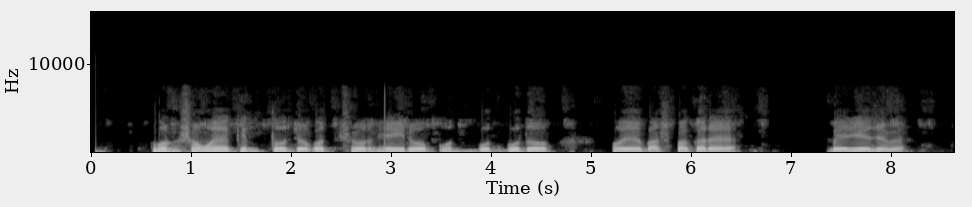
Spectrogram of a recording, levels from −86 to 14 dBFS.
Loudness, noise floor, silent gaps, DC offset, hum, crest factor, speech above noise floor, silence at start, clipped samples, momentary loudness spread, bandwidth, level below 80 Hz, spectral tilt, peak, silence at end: -18 LUFS; -50 dBFS; 7.13-7.23 s; under 0.1%; none; 16 dB; 32 dB; 0.05 s; under 0.1%; 7 LU; 6.2 kHz; -58 dBFS; -9.5 dB/octave; -2 dBFS; 0.5 s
